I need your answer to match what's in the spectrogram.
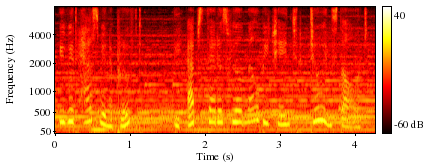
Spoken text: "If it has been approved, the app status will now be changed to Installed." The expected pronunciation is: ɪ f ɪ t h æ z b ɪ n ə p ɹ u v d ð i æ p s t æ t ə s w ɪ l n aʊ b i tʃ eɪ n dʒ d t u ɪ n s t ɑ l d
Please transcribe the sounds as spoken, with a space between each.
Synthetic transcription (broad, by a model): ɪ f ɪ t h æ z b ɪ n ə p ɹ u v d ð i æ p s t æ t ə s w ɪ l n aʊ b i tʃ eɪ n dʒ d t u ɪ n s t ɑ l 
